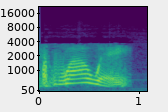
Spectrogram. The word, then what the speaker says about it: Huawei: And they were working on a project with Huawei. Now, I'd like to spell that. It's spelled H-U-A-W-E-I.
